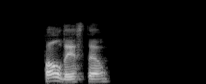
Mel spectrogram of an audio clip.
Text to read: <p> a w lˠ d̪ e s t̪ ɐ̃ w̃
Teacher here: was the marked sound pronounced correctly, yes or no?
yes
